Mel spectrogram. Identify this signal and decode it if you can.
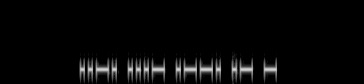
Morse code, heard as a keyed tone, about 30 wpm, 700 Hz. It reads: FVPAT
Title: Code Groups - 5 Letters - 30wpm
